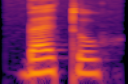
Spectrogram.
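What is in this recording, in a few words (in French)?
"bateau", French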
